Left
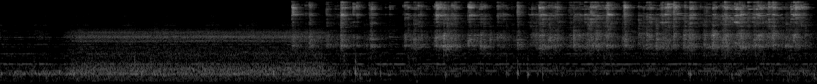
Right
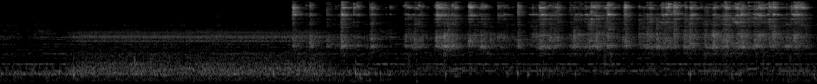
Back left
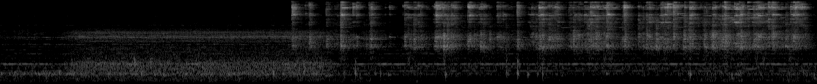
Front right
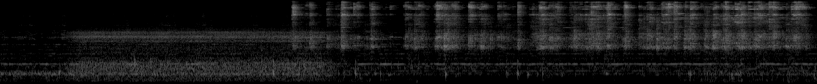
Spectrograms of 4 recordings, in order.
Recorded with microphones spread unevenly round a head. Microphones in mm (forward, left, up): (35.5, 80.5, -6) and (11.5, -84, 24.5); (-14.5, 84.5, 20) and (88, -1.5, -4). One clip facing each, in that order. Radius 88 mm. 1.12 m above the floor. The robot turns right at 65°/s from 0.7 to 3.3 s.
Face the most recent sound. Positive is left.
turn(degrees=140)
